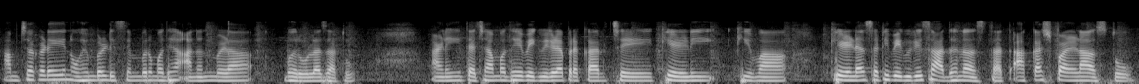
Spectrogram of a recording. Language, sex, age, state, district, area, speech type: Marathi, female, 45-60, Maharashtra, Thane, rural, spontaneous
